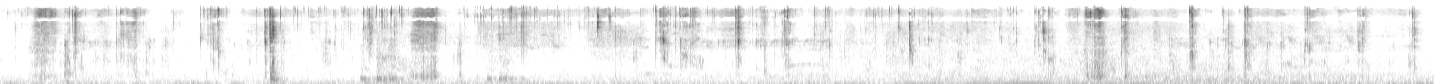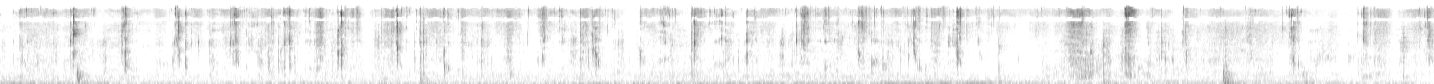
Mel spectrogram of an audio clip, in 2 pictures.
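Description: Close-up sounds of a person eating rice and curry by hand: chewing and mouth clicks, with fingers mixing rice in the gravy on a steel plate. Short sharp clicks come through every few seconds.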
